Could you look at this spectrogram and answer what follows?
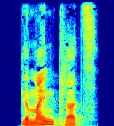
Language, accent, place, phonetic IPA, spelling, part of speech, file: German, Germany, Berlin, [ɡəˈmaɪ̯nˌplat͡s], Gemeinplatz, noun, De-Gemeinplatz.ogg
- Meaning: commonplace, truism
